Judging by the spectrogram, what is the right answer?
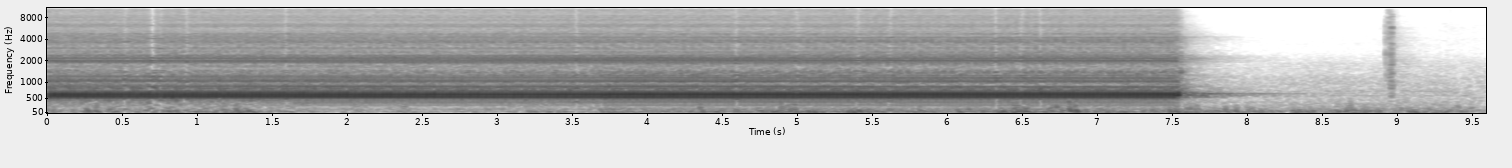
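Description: Makita MP180DZ cordless tyre inflator running, its compressor making a steady buzzing whine with a fast even pulse while it pumps air into a tyre. It cuts off suddenly about seven and a half seconds in.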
